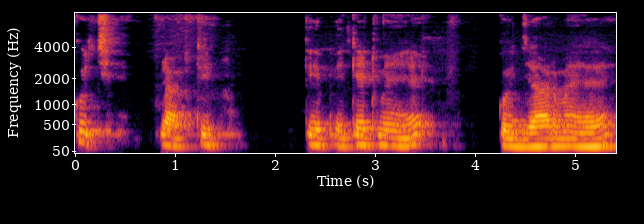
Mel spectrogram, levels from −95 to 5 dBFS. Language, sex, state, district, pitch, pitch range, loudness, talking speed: Hindi, male, Bihar, Jamui, 140 Hz, 120-160 Hz, -18 LUFS, 110 wpm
